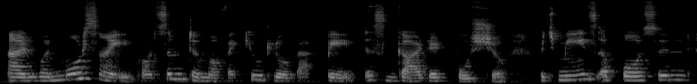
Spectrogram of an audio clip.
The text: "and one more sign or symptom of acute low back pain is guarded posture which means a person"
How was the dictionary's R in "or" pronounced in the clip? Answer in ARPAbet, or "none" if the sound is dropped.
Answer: R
